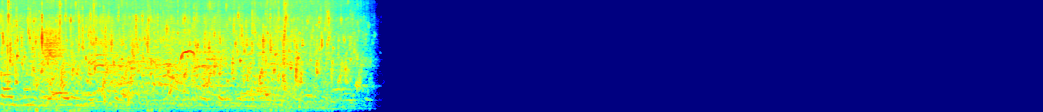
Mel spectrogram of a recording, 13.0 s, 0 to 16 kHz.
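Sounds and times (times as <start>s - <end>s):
water trickling and lapping: 0.0s - 4.8s.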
